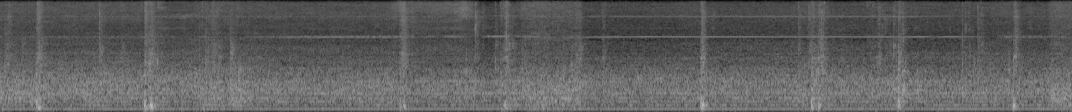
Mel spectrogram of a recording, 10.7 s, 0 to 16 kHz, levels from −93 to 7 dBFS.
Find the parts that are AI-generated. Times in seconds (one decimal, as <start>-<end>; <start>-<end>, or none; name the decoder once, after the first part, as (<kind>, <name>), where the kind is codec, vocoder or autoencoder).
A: 0.0-4.9 (autoencoder, DAC-VAE); 9.9-10.7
